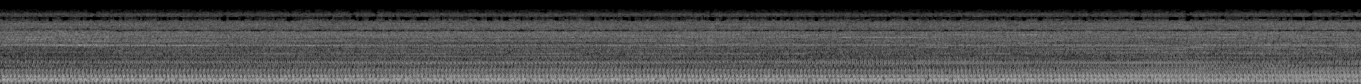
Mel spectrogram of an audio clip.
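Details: 2011 Ford Escape 2.5L with P0300 codes, misfiring on cylinders 1 and 2: steady idle with an uneven loping stumble about three times a second; traced to broken valves on cylinder 2 after engine removal.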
